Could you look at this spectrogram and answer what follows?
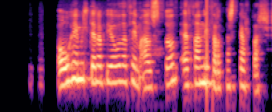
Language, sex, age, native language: Icelandic, female, 50-59, Icelandic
